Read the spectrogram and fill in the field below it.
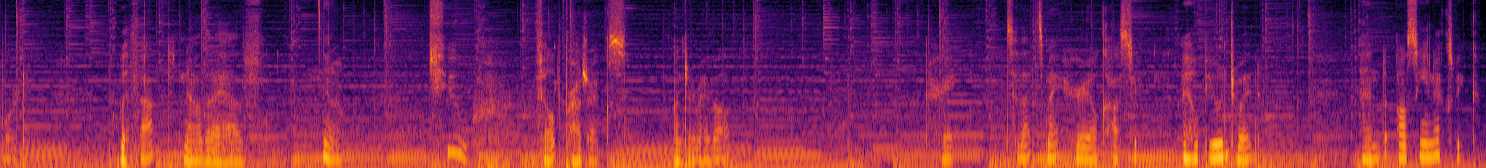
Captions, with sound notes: I need to go back to the drawing board with that. Now that I have, you know, two *foam* projects under my belt. And that's my Ariel costume! Hope you enjoyed, and I'll see you next week!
